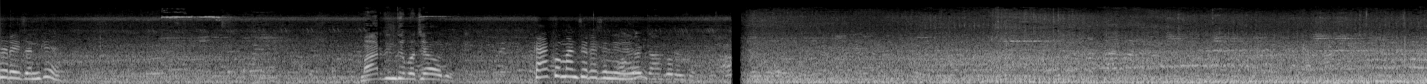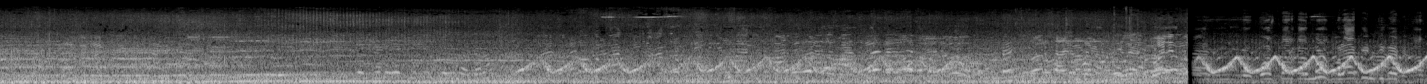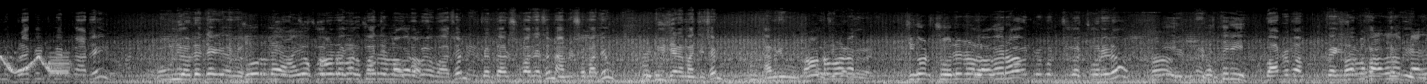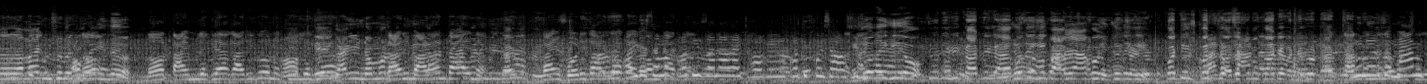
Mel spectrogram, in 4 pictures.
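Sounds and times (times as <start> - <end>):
road traffic hum: 0.0 - 57.0
street noise: 0.0 - 57.0
police siren wailing: 10.9 - 17.2, 18.6 - 29.6.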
